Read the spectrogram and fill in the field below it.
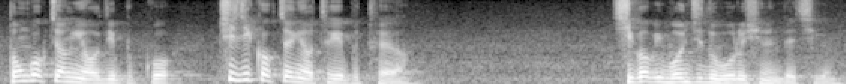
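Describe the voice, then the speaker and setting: A man giving a lecture to young adults in a conference room, talking listeners through a calming exercise with short repeated phrases and emphatic stresses. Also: a little fast, slight background noise. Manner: lively, emphatic delivery with sudden rises in pitch. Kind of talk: motivational humanities lecture.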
